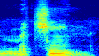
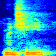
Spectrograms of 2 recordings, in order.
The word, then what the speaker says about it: machine: Donald Pierce, cyborg, part human, part superpowered machine. I don't know if you knew that's how it's pronounced in Canada. Machine? Machine, yeah. Machine.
